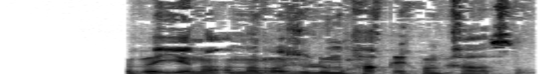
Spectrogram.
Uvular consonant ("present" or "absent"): present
